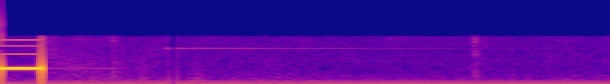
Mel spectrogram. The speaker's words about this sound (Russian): Вы можете оставить ему сообщение после сигнала.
